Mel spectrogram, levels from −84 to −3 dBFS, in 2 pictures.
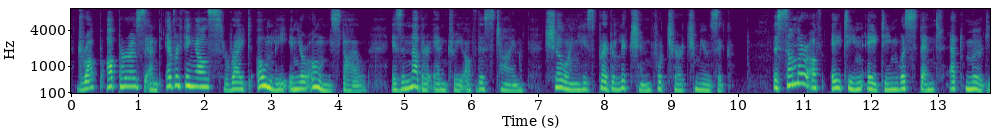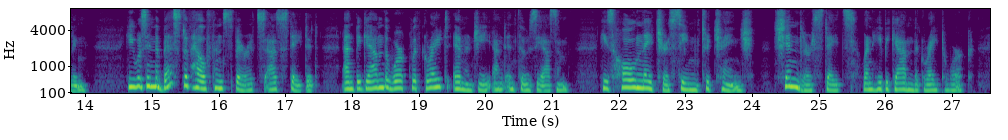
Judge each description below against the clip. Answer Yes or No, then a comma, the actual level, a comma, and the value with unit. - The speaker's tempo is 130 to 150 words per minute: Yes, average, 140 wpm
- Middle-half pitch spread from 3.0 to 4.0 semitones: No, average, 5.1 semitones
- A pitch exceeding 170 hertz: Yes, medium, 185 Hz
